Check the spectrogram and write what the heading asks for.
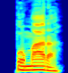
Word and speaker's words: pumara: In this context, the na particle introduces what the driver should do, and that is pumara, pumara, pumara. Pumara is spelled as P-U-M-A-R-A.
